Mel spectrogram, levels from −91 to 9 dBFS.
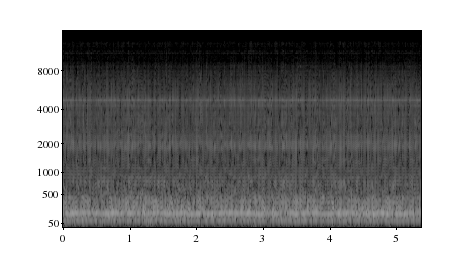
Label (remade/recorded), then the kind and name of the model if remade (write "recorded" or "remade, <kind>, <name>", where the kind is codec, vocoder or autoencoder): remade, vocoder, BigVGAN v2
